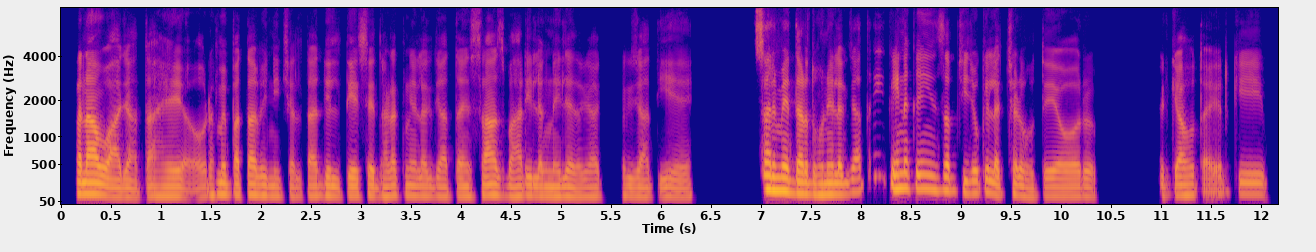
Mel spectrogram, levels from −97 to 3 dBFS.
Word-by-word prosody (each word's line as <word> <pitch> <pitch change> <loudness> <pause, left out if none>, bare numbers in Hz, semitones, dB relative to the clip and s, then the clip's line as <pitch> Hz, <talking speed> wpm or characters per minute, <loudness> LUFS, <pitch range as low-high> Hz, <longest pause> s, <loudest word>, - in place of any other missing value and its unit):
तनाव 125 -3 +7
आ 95 -1 +1
जाता 95 +1 -3
है 100 0 0
और 95 +7 -6
हमें 120 0 0
पता 115 0 +1
भी 110 -1 -1
नहीं 100 -2 -5
चलता, 100 +1 -5
दिल 105 -1 -2
तेज़ 100 -2 0
से 105 - -1
धड़कने 105 +2 -3
लग 100 -1 -4
जाता 100 0 -4
है, 100 - -1
साँस 110 +2 0
भारी 100 +2 -1
लगने 100 -1 -1
ल - - -3
लग 95 +1 -5 0.2
लग 100 - -4
जाती 95 0 -5
है, 90 -1 -5 0.6
सर 170 -2 +7
में 155 -2 +8
दर्द 125 -2 +5
होने 115 +1 +3
लग 120 0 +3
जाता 145 +1 -5
है, - - -14
ये 320 - -22
कहीं 175 - +6
न 185 - +5
कहीं 175 0 +1
इन 165 - -1
सब 160 0 +1
चीज़ों 135 0 0
के 145 - -1
लक्षण 110 -2 0
होते 95 0 -5
हैं। 100 - 0
और 100 0 -2 0.7
फिर - - -9
क्या 110 -1 +1
होता 115 +1 -3
है - - -4
कि, 120 -1 -3
105 Hz, 240 wpm, -23 LUFS, 100-120 Hz, 0.7 s, में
